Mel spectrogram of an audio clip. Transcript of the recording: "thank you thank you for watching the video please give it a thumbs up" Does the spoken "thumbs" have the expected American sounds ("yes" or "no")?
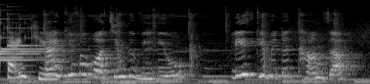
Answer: no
